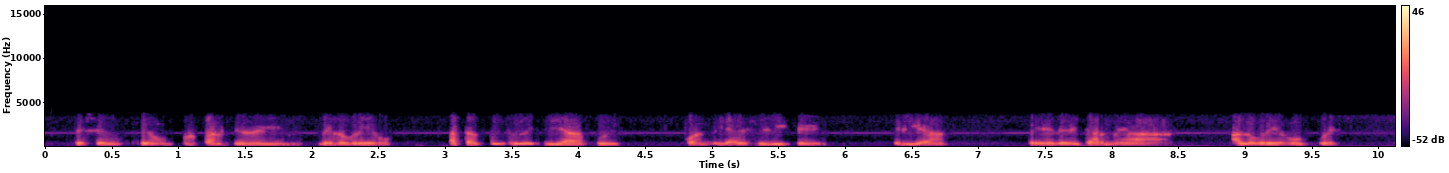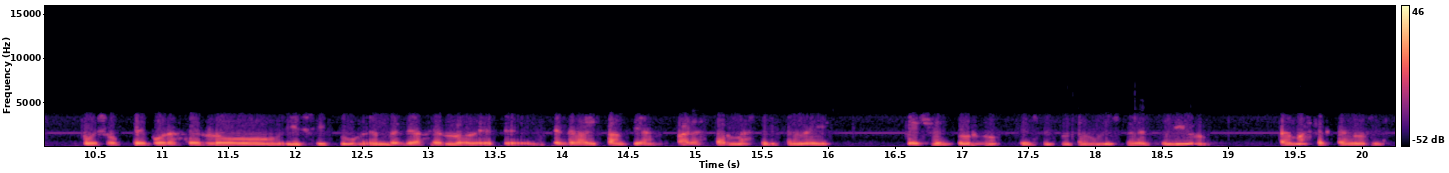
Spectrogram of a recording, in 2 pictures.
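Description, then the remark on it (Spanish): A person talks over a thin, tinny telephone line, the voice narrow and boxy with a faint steady whine underneath and choppy breaks where the signal drops out. “se te oye un poquito. Acércate bien al, al teléfono, …, que te, perdemos un poco ahí en la parte de la señal final”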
